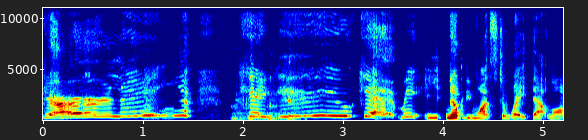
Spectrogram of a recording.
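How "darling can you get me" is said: very high, very slow, drawling grandmother voice. Demonstrating how a grandmother asks for coffee, in a slow grandmother voice. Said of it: "a grandmother to me would probably speak even slower than that".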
